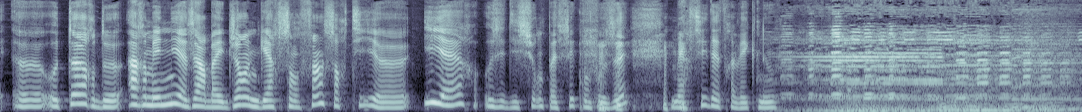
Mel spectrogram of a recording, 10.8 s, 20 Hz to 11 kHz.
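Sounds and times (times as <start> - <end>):
speech: 0.0 - 8.6
laughter: 5.8 - 7.0
many car horns honking in celebration: 7.8 - 10.8
street traffic rumble: 7.8 - 10.8.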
